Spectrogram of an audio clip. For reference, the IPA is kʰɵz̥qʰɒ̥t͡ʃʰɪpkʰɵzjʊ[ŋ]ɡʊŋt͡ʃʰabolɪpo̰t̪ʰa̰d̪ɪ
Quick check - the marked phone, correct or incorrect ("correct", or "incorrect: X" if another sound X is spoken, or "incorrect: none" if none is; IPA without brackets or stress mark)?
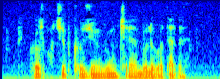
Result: correct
